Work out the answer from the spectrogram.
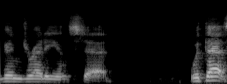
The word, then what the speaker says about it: Vendredi: But I said Vendredi instead of Vendredi. But Louis Vendredi is what I should have said, and I do apologize for saying Vendredi instead.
